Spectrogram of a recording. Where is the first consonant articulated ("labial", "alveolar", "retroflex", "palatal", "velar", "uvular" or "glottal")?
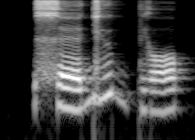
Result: velar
